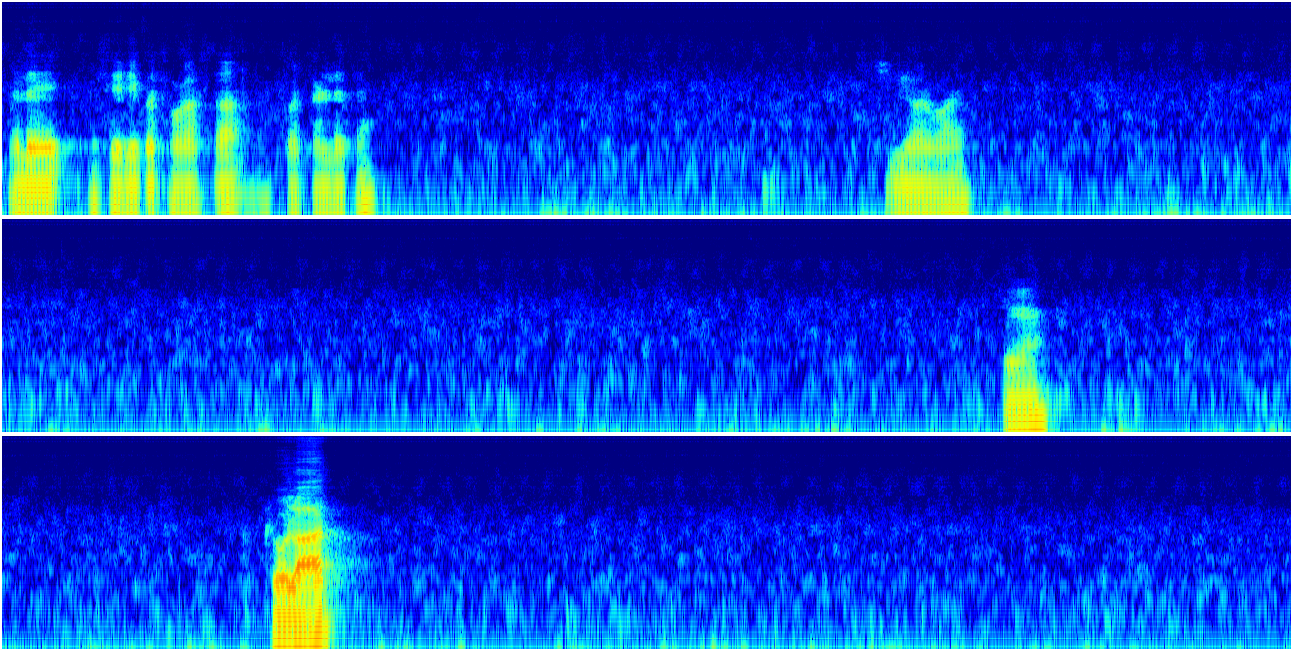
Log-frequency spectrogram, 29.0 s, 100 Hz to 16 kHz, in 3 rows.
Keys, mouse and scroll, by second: 0.1 shift+right click, 0.4-1.5 middle drag, 1.5 g, 5.5-6.2 scroll up 1, 6.2 g, 8.9 g, 11.4 scroll down 2, 11.7-14.0 middle drag, 14.0 Tab, 14.1 right click, 14.4 scroll down 1, 14.6-16.1 middle drag, 16.1 scroll up 2, 16.4 middle click, 16.8-17.3 scroll up 1, 17.3 right click, 17.8 Tab, 18.2 scroll down 1, 18.5-21.3 middle drag, 21.3 ctrl+r, 27.1 Tab, 27.2 right click, 27.7 middle click, 28.5 right click, 28.9 Tab.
